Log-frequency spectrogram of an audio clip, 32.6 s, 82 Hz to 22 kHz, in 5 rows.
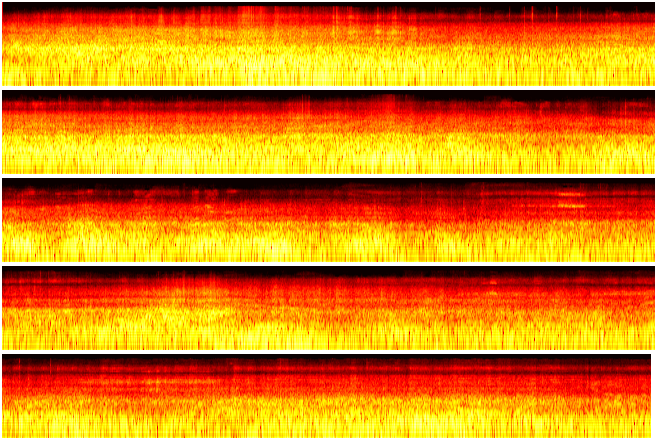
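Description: Jet noise from a KAI T-50 trainer's single turbofan as it flies a display. A loud roar fills roughly the first ten seconds as the jet passes, then it drops to a lower, continuing rumble with another brief swell a little past the middle.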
